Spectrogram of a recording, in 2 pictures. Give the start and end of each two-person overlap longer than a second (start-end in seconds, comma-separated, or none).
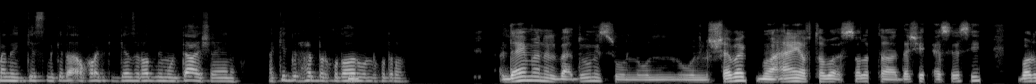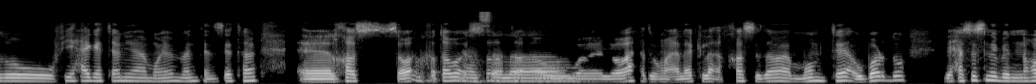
14.5-16.3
